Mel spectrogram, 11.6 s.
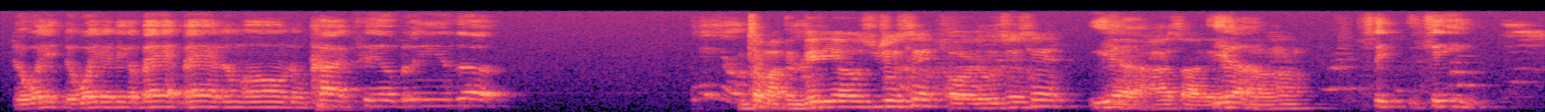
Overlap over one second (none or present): none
